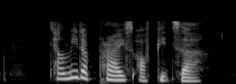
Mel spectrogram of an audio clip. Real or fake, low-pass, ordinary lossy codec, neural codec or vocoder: fake; none; none; codec, 16 kHz, 4 kbps, X-Codec, HuBERT features, trained on balanced general audio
